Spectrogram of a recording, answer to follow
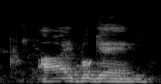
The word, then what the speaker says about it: ibogaine: Ibogaine. Remember the name. Is that pronounced relatively properly, would you say? Yes. I don't want to get it wrong. Ibogaine. Body. Ibogaine. Rogaine with an ibo.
